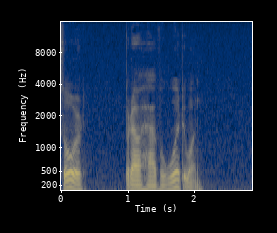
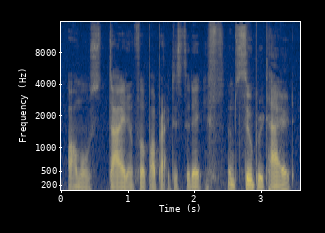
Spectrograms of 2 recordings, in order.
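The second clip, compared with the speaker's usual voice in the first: ordinary talk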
